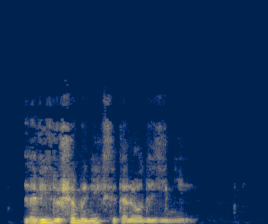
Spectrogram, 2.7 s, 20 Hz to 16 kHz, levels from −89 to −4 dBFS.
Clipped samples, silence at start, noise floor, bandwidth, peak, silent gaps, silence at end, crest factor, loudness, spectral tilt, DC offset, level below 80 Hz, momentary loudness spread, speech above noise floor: under 0.1%; 0.25 s; -71 dBFS; 9.2 kHz; -2 dBFS; none; 0.8 s; 20 dB; -20 LUFS; -7 dB/octave; under 0.1%; -56 dBFS; 14 LU; 52 dB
